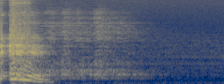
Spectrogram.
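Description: A man clears his throat once, a sharp rasp followed by a short hum that falls in pitch.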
